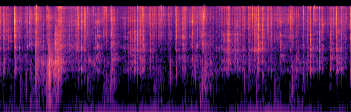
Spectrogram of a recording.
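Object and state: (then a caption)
Dry soap bar. A metal utility-knife blade scrapes shavings off a solid oval bar of dry, varnished orange soap held in the hand. Dense, crisp scraping and crackling ticks run throughout over a steady low hum, with a louder burst of scraping near the start.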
